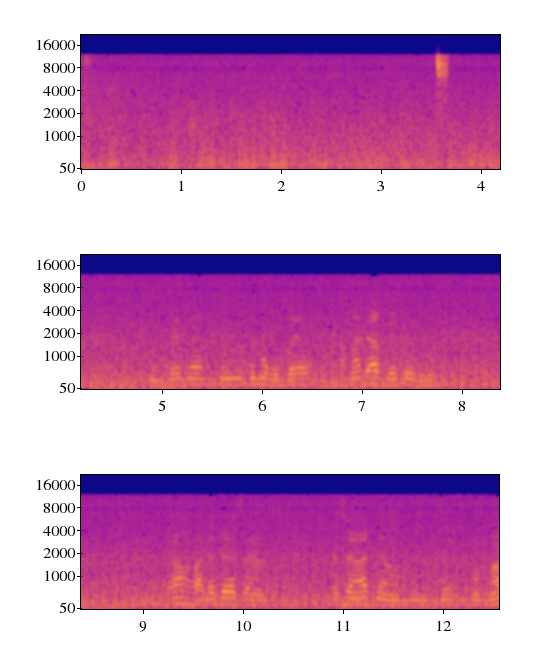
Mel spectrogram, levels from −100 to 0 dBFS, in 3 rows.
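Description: No technical faults are audible.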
